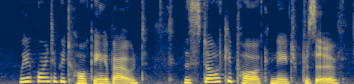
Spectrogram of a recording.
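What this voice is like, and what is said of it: Put-on British accent. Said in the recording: “I just automatically went into this British accent”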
